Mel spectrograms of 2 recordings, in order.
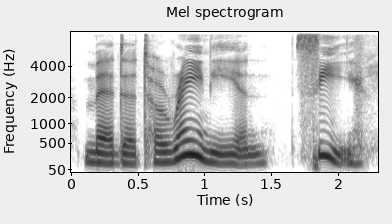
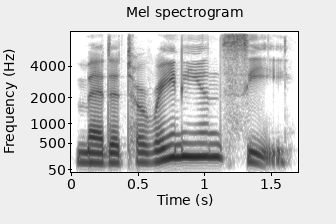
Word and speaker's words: Mediterranean: Stan with an a Mediterranean Sea Mediterranean Sea all of these will change let's say me stays Med du this T changes to a d r Mediterranean Sea parallel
